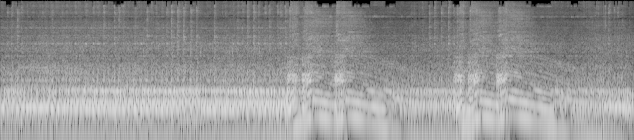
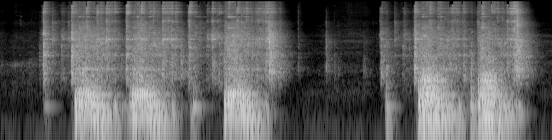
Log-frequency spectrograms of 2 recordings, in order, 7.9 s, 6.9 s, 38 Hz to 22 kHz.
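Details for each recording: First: Farmertec 288XP kit chainsaw after ignition repair, cold around 5 °C, low jet richened from lean: steady idle, then two quick blips rising sharply and dropping straight back; crisper throttle and faster-settling idle. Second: Farmertec 288XP kit chainsaw after ignition repair, horribly flooded with oil coming out; catches in ragged bursts, revs surge, die and restart, won't hold idle; flooded engine running erratically.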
